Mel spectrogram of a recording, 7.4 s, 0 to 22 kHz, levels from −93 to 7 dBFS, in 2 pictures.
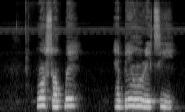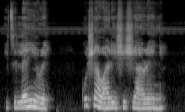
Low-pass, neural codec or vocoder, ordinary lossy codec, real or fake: none; vocoder, 48 kHz, 128 mel bands, Vocos; none; fake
